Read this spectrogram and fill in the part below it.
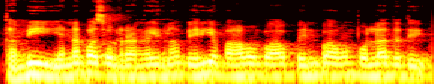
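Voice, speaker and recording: A woman voicing an older male temple priest who questions and admonishes gently. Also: very deep voice, flat delivery, very fast, husky, lo-fi sound, voice pushed down. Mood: admonishing.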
